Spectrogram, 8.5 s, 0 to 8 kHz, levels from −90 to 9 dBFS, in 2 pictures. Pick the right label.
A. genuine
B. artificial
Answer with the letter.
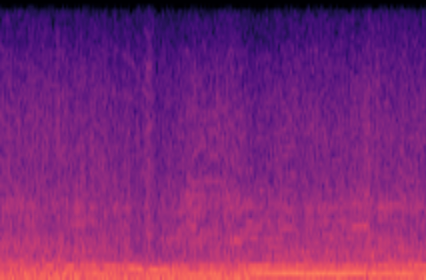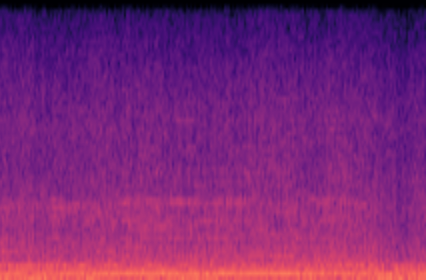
A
